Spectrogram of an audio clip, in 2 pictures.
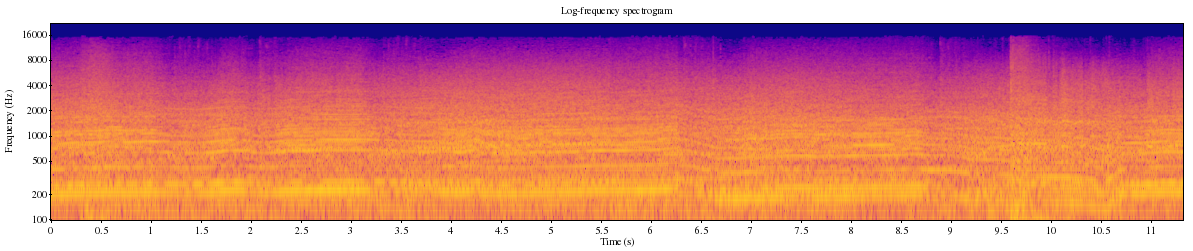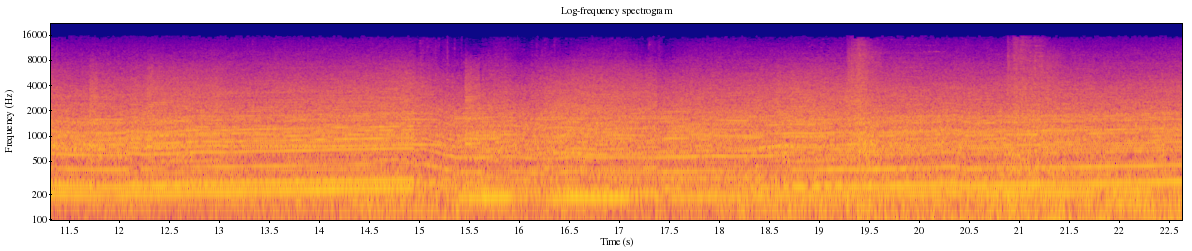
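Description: A racing car engine roars at high revs, dropping in pitch with each gear change.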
